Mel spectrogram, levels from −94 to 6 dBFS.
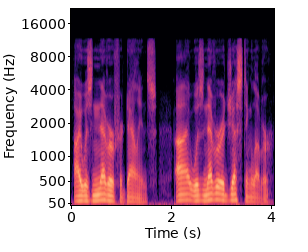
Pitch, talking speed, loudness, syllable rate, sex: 100 Hz, 160 wpm, -15 LUFS, 4.7 syllables/s, male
